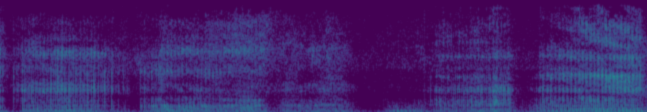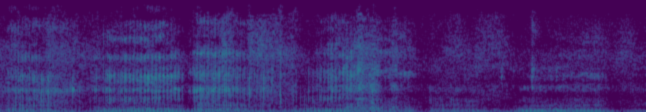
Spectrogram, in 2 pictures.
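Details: Cat that knows what it wants, purring in a long run of low vibrating phrases, some breaths louder than others, about a dozen cycles with quiet dips between.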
